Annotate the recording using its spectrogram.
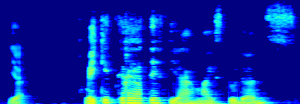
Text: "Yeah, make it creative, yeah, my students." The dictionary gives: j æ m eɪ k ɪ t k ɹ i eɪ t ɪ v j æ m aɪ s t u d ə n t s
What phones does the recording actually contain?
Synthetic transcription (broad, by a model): j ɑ m eɪ k ɪ t k ɹ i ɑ t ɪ f j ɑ m aɪ s t u d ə n t s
